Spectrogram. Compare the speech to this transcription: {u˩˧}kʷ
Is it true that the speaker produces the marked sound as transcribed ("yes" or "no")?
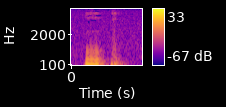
no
